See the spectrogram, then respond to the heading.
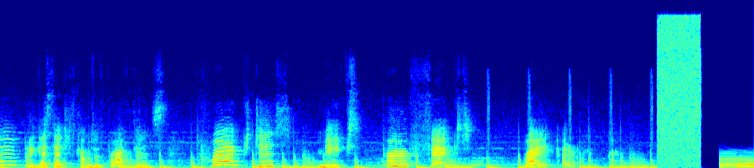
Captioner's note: static noise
